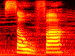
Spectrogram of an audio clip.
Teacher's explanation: واولین کو بھی بغیر کھینچے بغیر جھٹکا دیے نرمی سے معروف پڑھیں گے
